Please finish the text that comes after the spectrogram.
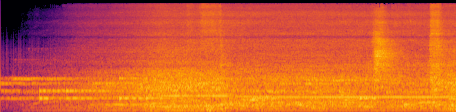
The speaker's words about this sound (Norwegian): Gjemt mellom sprekkene i det gamle tregulvet har støvsugeren klart å fange opp svarte hår.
